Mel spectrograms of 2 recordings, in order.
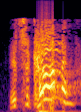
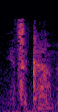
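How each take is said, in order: First: Very high, loud cry; triumphant shout. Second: Very soft, nearly whispered; hushed echo. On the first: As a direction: shout the promise to the congregation. Climax of the sermon. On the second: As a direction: drop to a hush for the congregation. Same words repeated in a hush. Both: Real, not acted.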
